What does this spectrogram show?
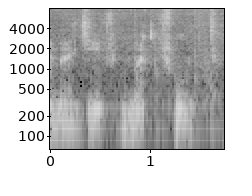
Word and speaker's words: Naguib Mahfouz: Es que yo me acuerdo leyendo a Naguib Mahfouz, que se pronuncia Najib Mahfouz, leyendo a este hombre cómo piensa un árabe.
